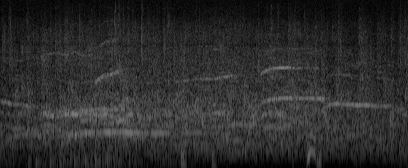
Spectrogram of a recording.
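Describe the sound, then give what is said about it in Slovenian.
Faint audience applause at a school gathering with a translator, with soft, steady clapping throughout and voices audible over it. “Dajmo še en aplavz za gospo Urško.”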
